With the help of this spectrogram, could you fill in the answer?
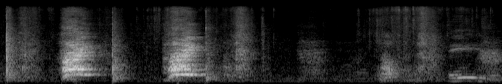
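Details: American Bulldog named Betty gives two loud, harsh barks about a second apart, followed by quieter indoor shuffling and faint voices.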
